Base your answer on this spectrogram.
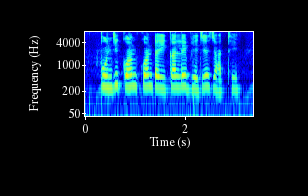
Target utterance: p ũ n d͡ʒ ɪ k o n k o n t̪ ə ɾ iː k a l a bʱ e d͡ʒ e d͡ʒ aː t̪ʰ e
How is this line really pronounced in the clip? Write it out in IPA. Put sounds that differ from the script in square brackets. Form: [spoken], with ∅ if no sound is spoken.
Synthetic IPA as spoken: p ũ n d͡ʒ [i] k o n k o n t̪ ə ɾ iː k a l [e] bʱ e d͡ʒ e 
